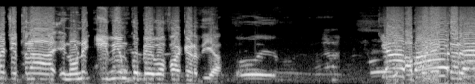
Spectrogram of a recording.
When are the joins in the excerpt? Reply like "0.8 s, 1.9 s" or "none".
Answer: none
